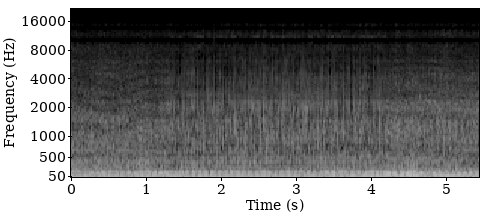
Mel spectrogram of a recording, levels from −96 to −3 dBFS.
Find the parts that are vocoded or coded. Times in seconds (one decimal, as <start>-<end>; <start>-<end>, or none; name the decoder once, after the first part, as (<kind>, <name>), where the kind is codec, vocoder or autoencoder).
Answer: 1.3-4.2 (vocoder, BigVGAN v2)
